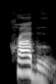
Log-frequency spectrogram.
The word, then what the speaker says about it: Prabhu: I want to make sure I'm pronouncing her name right, but it's Trisha Prabhu. Prabhu, yes. Okay.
